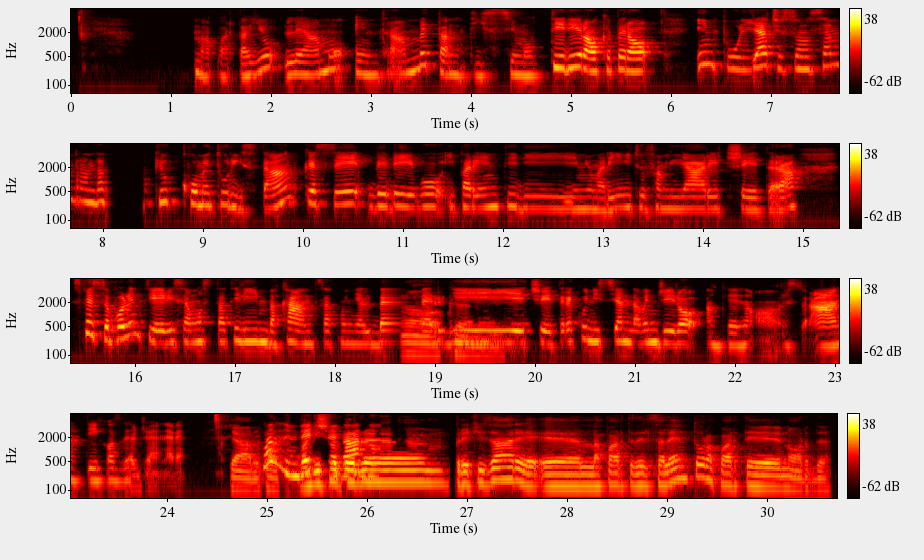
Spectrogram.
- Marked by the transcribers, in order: tongue click; "guarda" said as "parta"; distorted speech; tapping; other background noise; tongue click; drawn out: "ehm"
- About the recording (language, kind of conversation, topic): Italian, podcast, Come si conciliano tradizioni diverse nelle famiglie miste?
